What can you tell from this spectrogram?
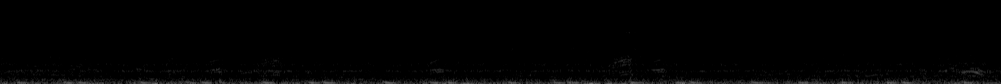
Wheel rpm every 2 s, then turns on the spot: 0, 0, 0, 0, 0.
none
